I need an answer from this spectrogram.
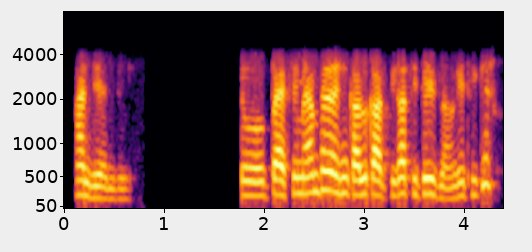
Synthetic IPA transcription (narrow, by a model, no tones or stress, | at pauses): ɦãːɲd͡ʒiːɦãɲd͡ʒiː | t̪oːpɛːsemɛ̃ːmpʰɪɾəɦĩkəlkəɾt̪iɡat̪ipeːd͡ʒlãːŋɡeʈʰiːkɛː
